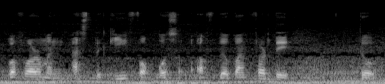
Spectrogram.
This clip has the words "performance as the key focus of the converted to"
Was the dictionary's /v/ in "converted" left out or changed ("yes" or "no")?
yes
